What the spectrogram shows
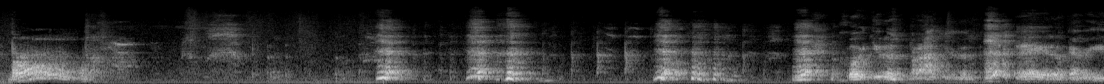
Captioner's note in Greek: γέλια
